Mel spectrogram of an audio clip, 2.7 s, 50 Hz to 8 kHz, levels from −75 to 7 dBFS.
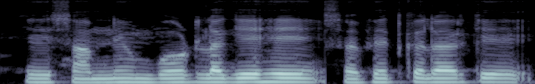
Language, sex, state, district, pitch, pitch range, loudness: Hindi, male, Chhattisgarh, Bilaspur, 135 Hz, 130-135 Hz, -16 LUFS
